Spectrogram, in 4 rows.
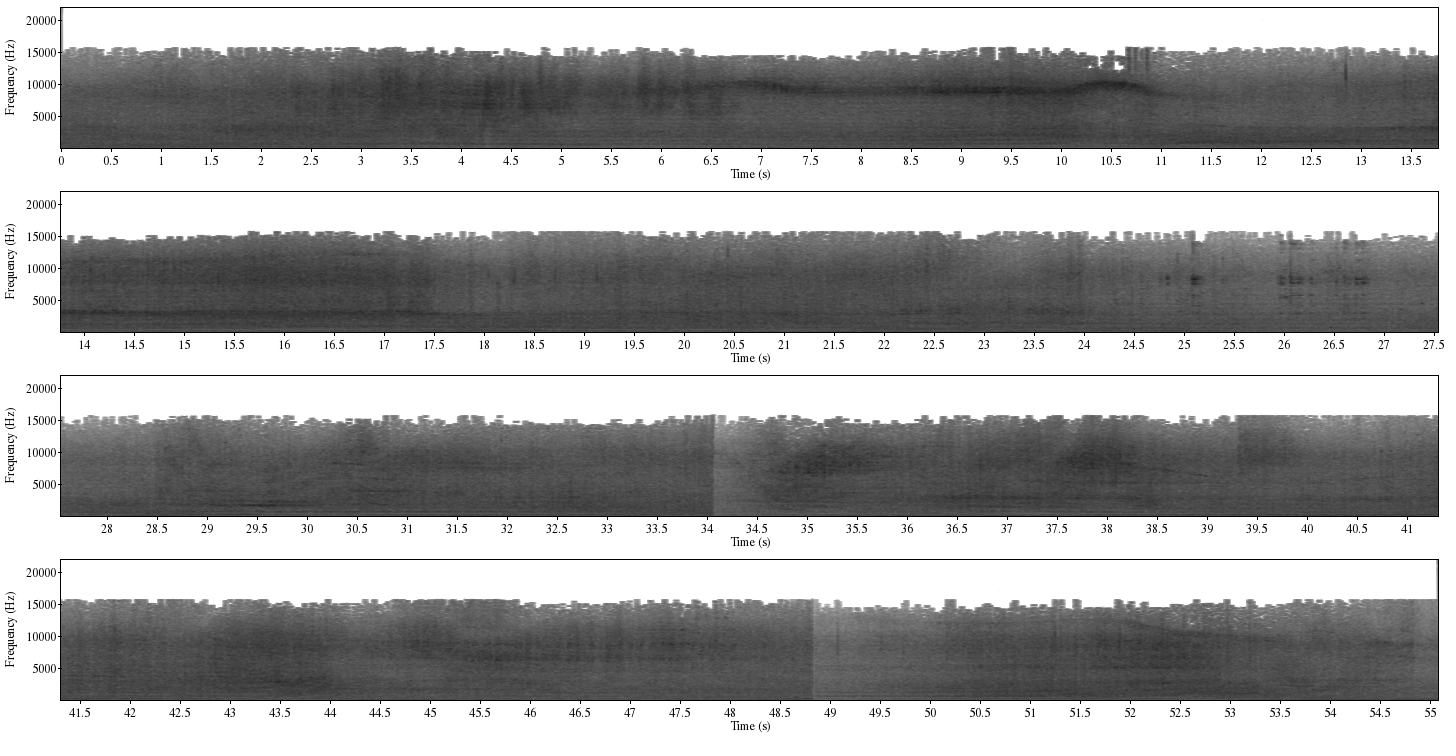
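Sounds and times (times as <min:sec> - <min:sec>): heavy lorries passing: 0:00.0 - 0:55.0.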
